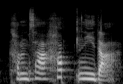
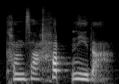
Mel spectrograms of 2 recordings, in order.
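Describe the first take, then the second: No difference in how they are said.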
